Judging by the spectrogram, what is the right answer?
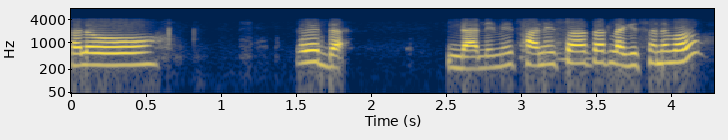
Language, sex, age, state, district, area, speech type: Assamese, female, 45-60, Assam, Jorhat, urban, conversation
